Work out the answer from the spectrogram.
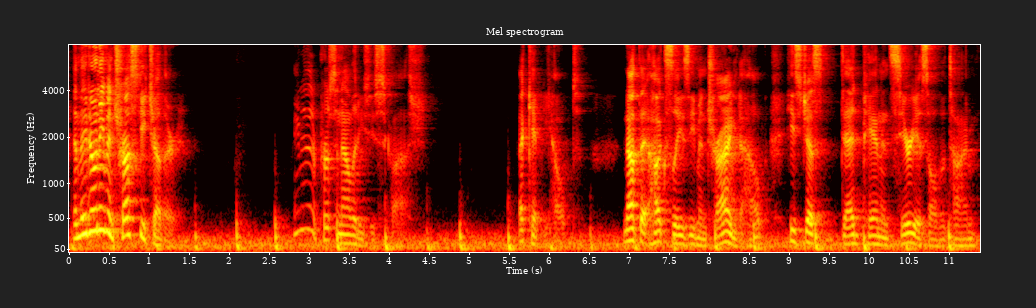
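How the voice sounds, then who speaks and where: An actor playing a talkative, well-meaning prison guard in an audio drama, chatty and coaxing in manner. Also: male voice, mid-range voice, close to an everyday voice. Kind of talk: audio drama acting, spoken log. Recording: clearly noisy, ambient background.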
